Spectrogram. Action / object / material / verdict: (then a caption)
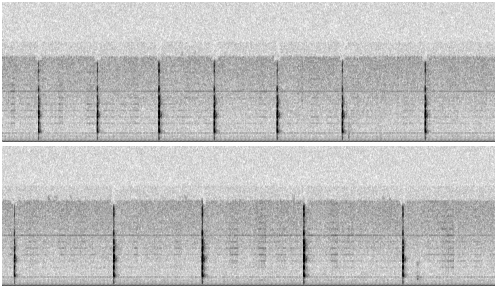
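tap / leather maraca / leather / none. A hollow black leather maraca is tapped with a thumbnail, producing twelve quiet, bright clicking taps at a slowing, irregular pace. Each tap is short and sharp, heard over a steady low hum that fills the background.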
